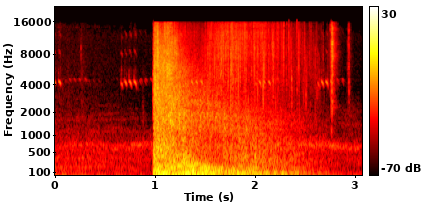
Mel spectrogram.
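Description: A gun fires a loud shot that echoes.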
